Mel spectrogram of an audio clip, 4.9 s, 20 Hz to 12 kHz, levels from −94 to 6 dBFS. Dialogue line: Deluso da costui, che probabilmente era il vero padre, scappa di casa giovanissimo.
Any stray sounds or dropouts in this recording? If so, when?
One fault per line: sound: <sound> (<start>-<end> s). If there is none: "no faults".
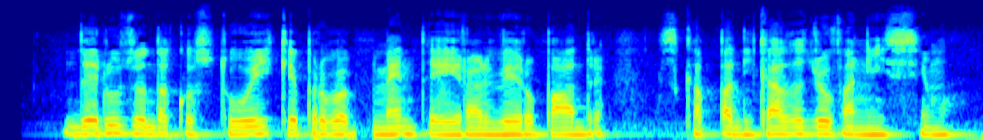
sound: dropout (1.8-1.9 s)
